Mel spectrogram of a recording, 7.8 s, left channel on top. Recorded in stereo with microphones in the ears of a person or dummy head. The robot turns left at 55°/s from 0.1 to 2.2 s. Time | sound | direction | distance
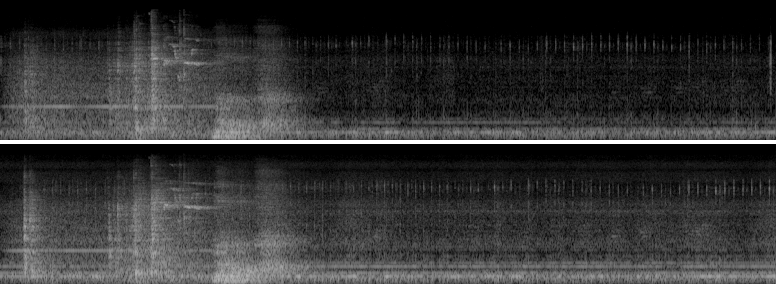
0.2 | a squeak | 115° right | 1.0 m
2.1 | breathing | 10° left (ahead or behind) | 6 m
